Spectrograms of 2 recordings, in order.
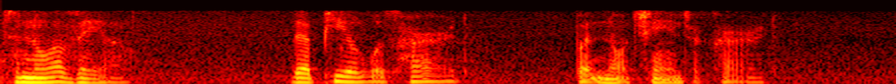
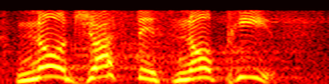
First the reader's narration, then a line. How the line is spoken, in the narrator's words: Jackson, Sharpton, and the mayor of Compton joined their voices and shouted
